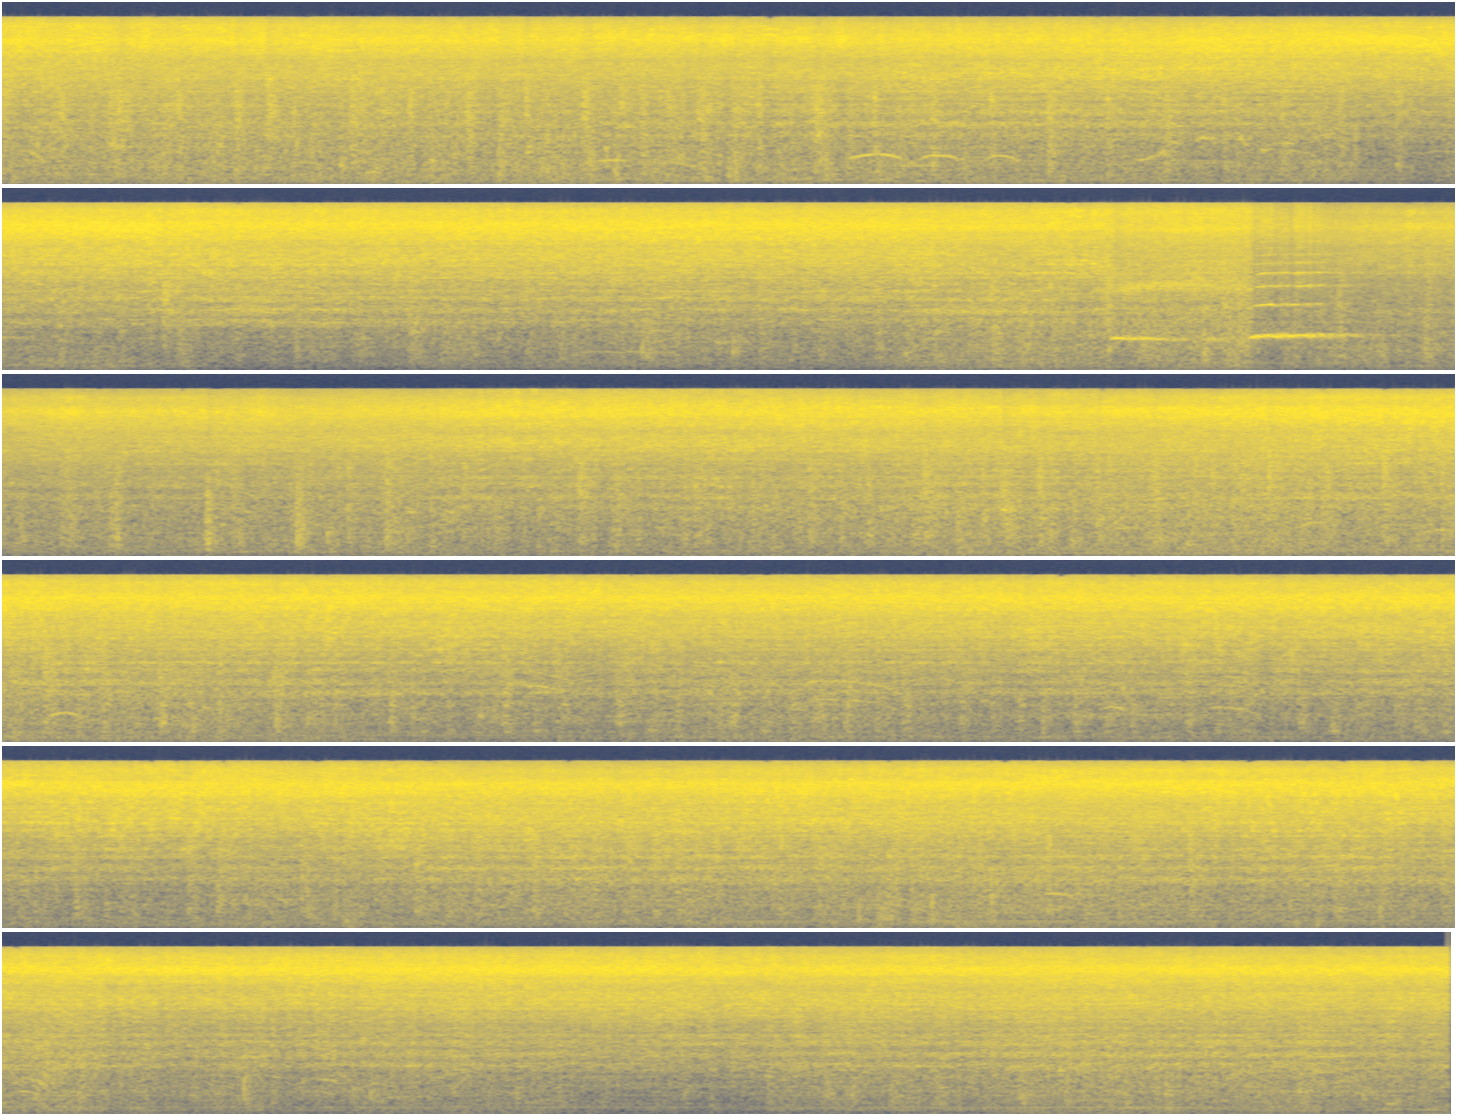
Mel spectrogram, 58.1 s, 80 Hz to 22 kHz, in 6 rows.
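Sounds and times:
steam train hissing: 0.0 - 58.0
steam whistle toots: 17.0 - 19.0.

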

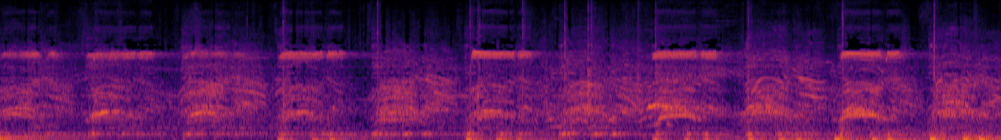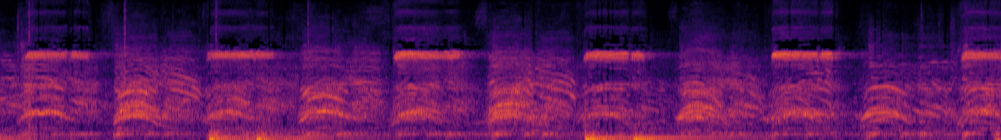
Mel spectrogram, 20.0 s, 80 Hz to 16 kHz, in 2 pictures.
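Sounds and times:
crowd shouting rhythmic chant: 0.0 - 20.0
festival music: 0.0 - 20.0.

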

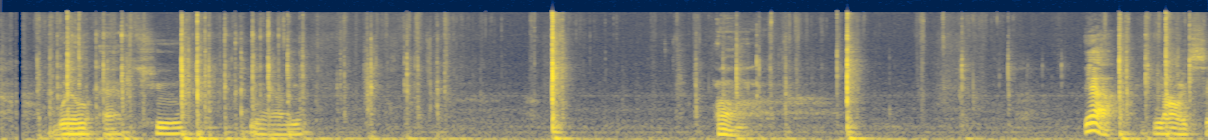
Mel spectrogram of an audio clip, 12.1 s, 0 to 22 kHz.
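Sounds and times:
computer keyboard keys clicking: 0.4 - 4.6, 6.7 - 8.7, 9.6 - 12.0.

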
